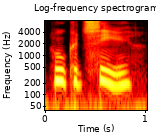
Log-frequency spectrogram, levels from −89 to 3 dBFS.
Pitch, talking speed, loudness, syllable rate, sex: 200 Hz, 175 wpm, -16 LUFS, 4.2 syllables/s, female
